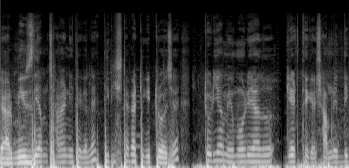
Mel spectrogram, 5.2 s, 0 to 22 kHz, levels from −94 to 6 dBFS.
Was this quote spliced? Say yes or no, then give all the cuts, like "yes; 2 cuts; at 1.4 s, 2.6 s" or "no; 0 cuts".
yes; 2 cuts; at 2.8 s, 4.2 s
